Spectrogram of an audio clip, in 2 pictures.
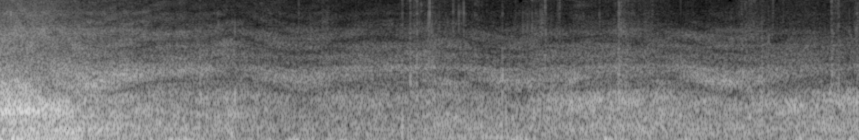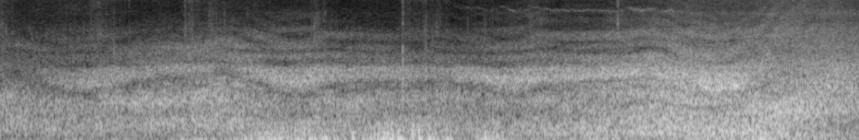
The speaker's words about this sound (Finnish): Kyllä tässä jonkun verran tätä liikennettä tässä tiellä on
